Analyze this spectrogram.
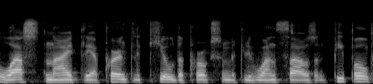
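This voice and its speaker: A man with a medium pitch speaks in a Russian accent. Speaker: commentator giving news updates. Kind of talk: informal talk within a class. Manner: halting, many fillers.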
